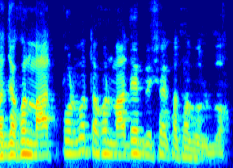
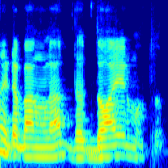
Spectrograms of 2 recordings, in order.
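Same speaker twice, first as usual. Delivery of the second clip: ordinary talk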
